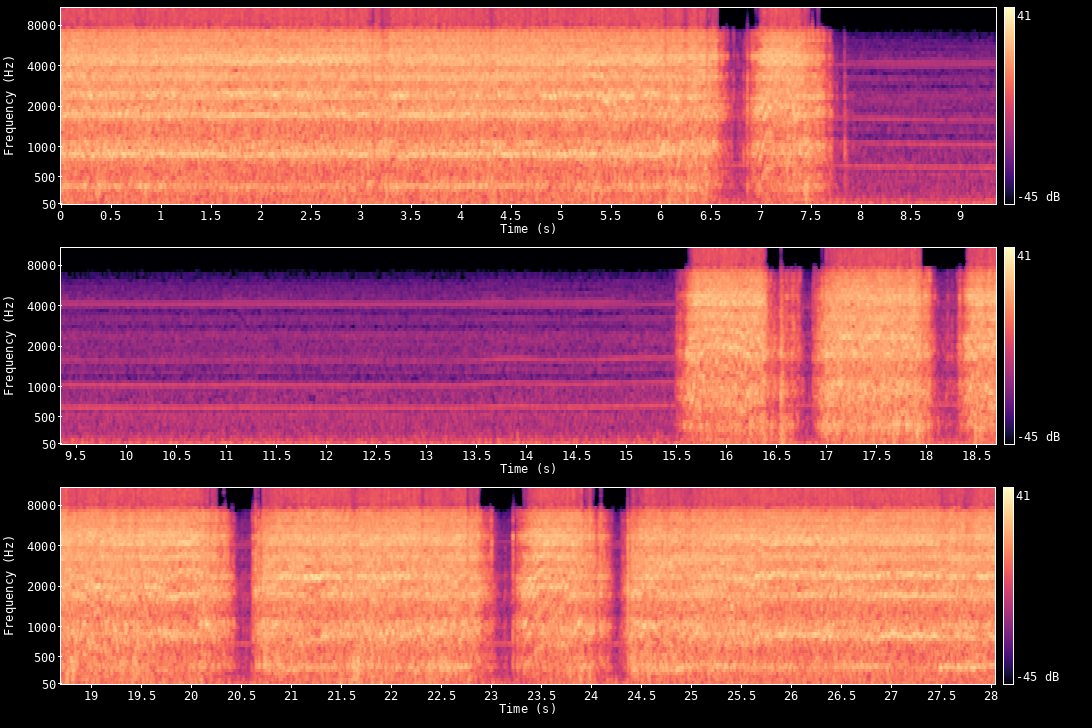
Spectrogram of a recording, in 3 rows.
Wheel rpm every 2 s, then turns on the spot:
230, 220, 220, 100, 0, 0, 0, 20, 110, 140, 140, 130, 150, 220.
none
